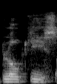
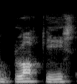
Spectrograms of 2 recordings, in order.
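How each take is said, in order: First: The first vowel sounds like in bloke. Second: The first vowel sounds like in block. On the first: This is a common mistaken name. The speaker calls it wrong. "and not blokies" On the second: This is the official name. The speaker calls it right. "officially it's still blockies"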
